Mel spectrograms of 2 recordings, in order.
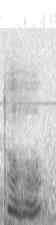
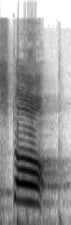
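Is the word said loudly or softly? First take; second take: softly; loudly. First: The word is said softly and weakly. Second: The word is shouted loudly and forcefully. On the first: This is not how a command is given. The speaker calls it wrong. "You don't go to a policeman and he says" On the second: This is a real command. The speaker calls it right. "Shout it out"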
